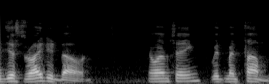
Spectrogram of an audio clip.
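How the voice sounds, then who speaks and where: With a South Indian accent, a man talks at a moderate pace, his fairly high pitch showing ordinary variation. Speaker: tech show panelist. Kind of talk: casual panel discussion.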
